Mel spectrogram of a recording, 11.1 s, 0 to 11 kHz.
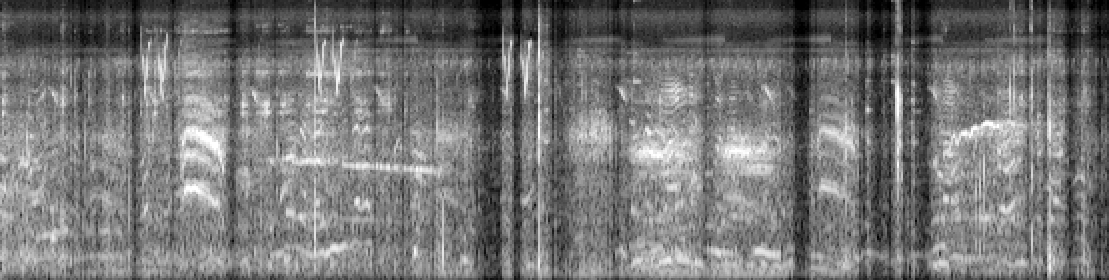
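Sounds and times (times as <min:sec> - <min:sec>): birds chirping and calling: 0:00.0 - 0:11.0.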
